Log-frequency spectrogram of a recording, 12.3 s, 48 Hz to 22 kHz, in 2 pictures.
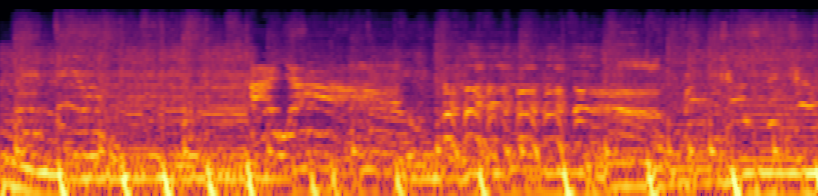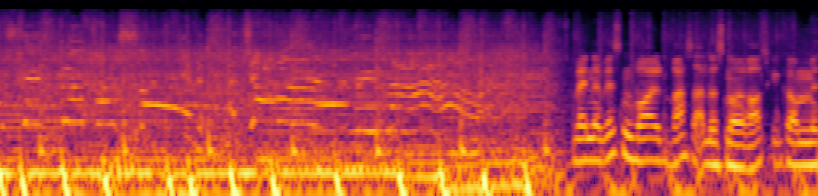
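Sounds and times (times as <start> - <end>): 
forceful shouted male heavy metal vocal: 0.0 - 1.0, 1.8 - 3.3, 4.1 - 9.9
pounding heavy metal drums: 0.0 - 12.0
distorted heavy metal guitars: 0.0 - 12.1
laughter: 2.9 - 5.9
speech: 10.5 - 12.2.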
